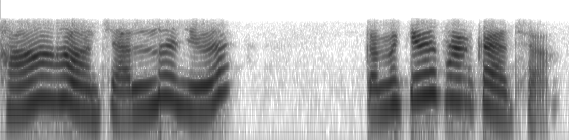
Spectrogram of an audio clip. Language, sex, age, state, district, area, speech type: Odia, female, 18-30, Odisha, Jagatsinghpur, rural, conversation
